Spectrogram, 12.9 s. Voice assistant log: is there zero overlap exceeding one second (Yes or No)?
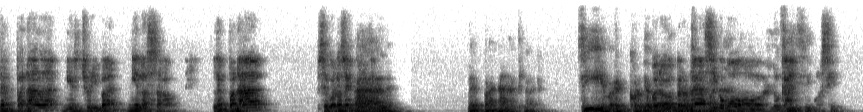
No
